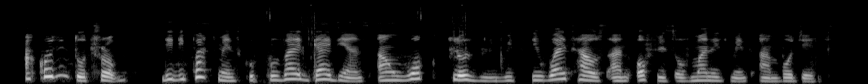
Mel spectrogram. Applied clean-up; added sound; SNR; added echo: neural mask model Resemble Enhance denoiser.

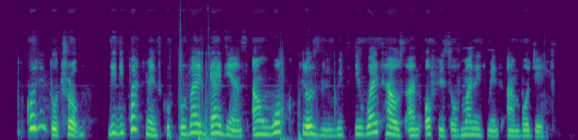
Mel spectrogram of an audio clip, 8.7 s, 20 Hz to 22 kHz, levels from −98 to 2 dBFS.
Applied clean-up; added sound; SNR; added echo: neural mask model DeepFilterNet 3.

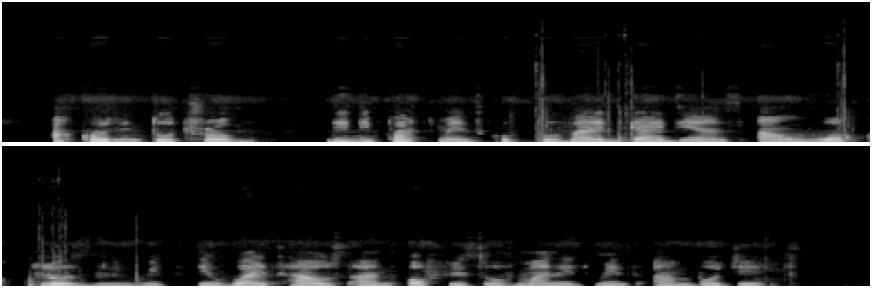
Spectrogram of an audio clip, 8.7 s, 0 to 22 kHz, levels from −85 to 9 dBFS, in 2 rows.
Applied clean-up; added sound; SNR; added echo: neural mask model RNNoise.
